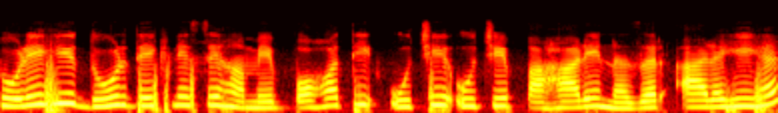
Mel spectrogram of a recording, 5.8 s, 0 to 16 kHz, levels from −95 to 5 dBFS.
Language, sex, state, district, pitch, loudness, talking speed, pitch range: Hindi, female, Bihar, Madhepura, 245 Hz, -14 LUFS, 145 wpm, 205-270 Hz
